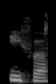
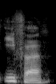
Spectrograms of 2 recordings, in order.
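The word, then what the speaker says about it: Aoife: probably before we sing pronunciation it says IFA IFA see goodness gracious IFA that's what Google is telling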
